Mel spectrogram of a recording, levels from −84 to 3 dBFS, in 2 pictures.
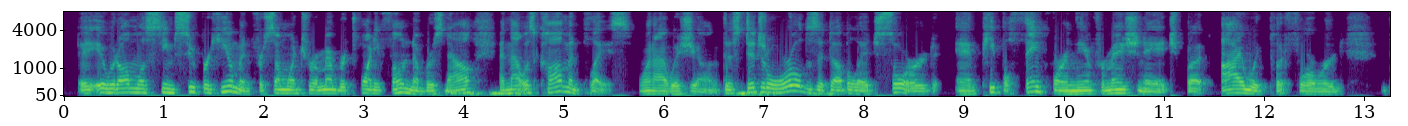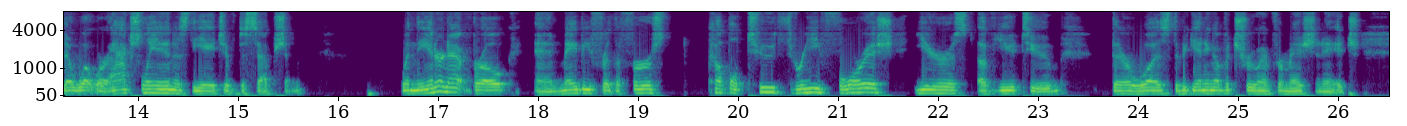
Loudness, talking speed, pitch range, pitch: -19 LUFS, 175 wpm, 100-130 Hz, 110 Hz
